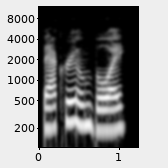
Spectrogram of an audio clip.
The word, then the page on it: backroom boy: British English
